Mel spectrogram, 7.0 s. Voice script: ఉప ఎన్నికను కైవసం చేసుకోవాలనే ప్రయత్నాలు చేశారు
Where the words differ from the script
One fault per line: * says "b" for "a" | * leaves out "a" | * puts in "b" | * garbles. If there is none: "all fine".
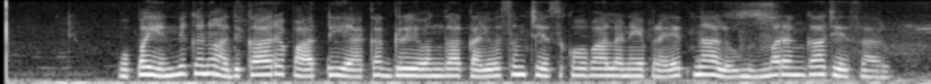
* puts in "అధికార పార్టీ ఏకగ్రీవంగా"
* puts in "ముమ్మరంగా"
